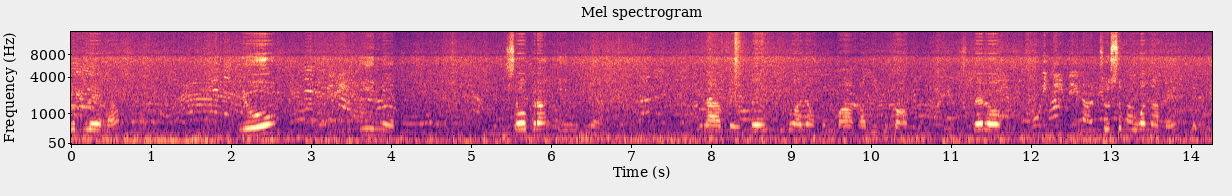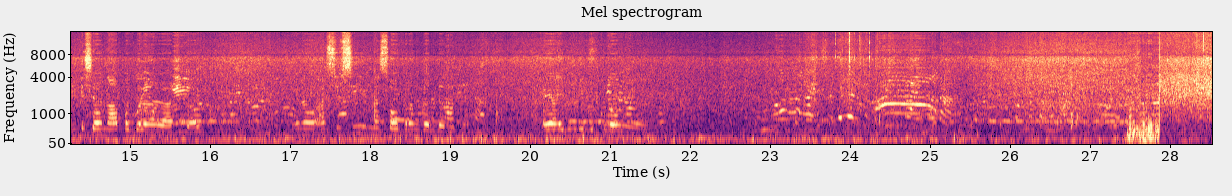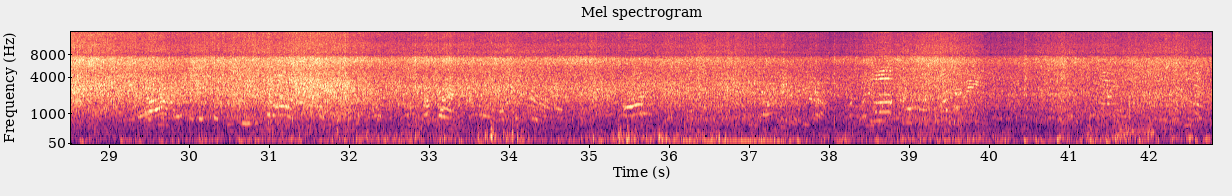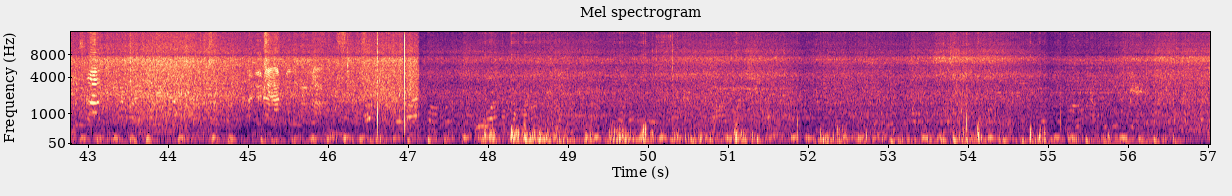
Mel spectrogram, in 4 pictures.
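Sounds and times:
faint sea surf: 0.0 - 57.0
small waves washing on beach: 0.0 - 57.0
wind buffeting microphone: 0.0 - 57.0.

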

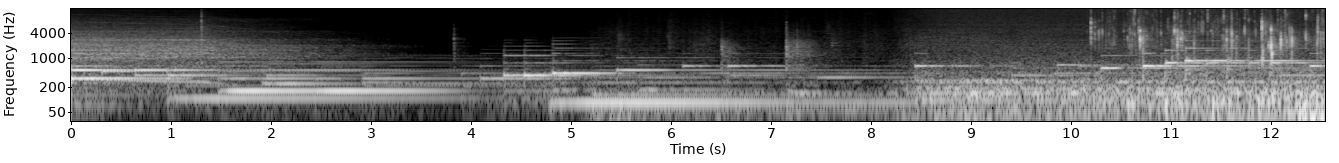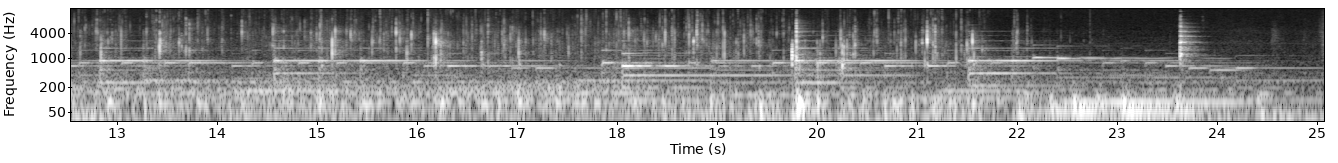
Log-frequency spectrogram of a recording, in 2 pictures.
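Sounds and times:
background music: 5.1 - 25.0.

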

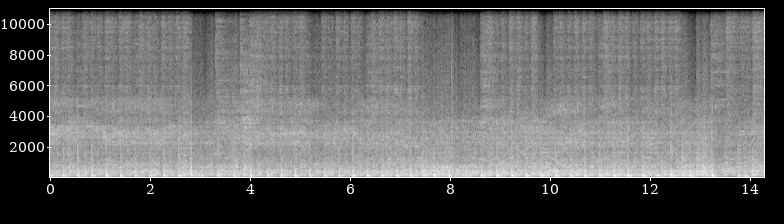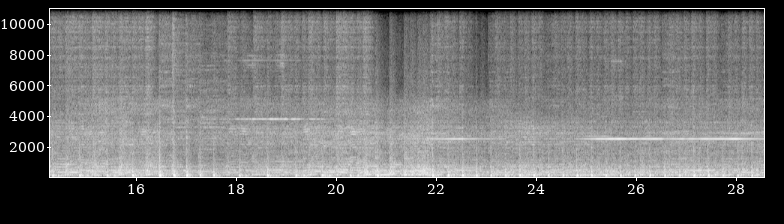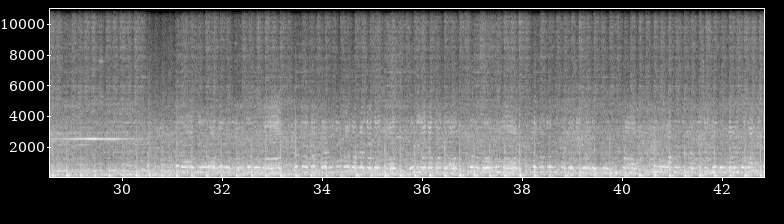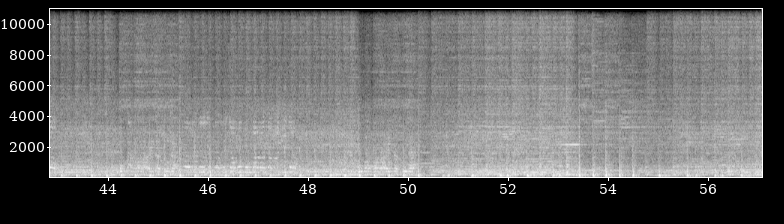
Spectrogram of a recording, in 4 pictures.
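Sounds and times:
fast drum-kit beat: 0.0 - 57.0
punk band playing live: 0.0 - 57.0
high steady tone: 13.9 - 33.8, 44.3 - 56.9.

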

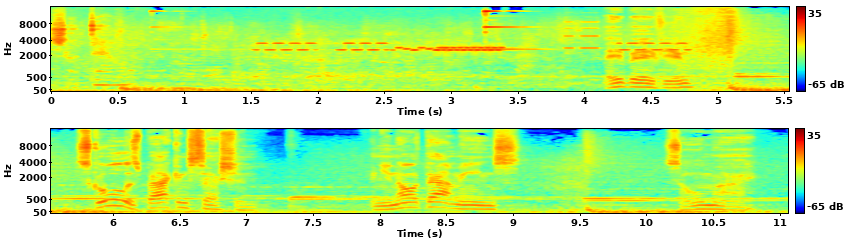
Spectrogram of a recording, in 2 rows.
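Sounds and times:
phone ringing with electronic beeps: 1.4 - 5.1.

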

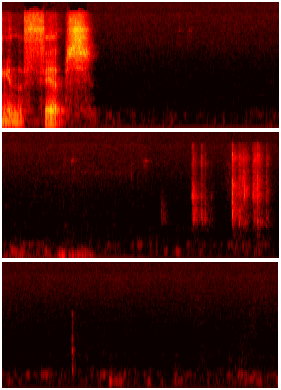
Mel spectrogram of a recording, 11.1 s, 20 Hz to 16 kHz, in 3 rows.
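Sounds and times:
typing on computer keyboard: 6.2 - 7.4.

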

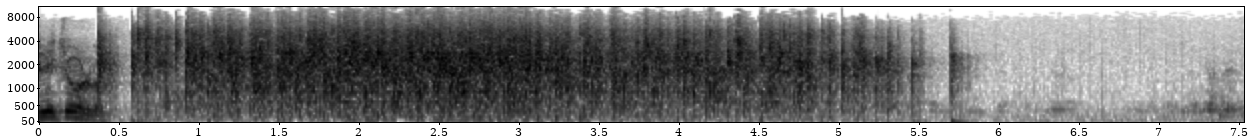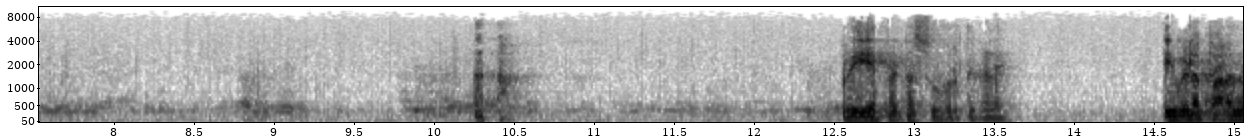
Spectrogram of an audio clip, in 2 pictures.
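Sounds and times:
firecrackers crackling: 0.4 - 12.6.

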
